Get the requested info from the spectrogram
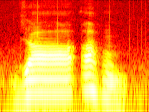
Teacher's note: جہاں بھی الف آئے اور بعد میں وہ الف حمزہ شروع ہو جائے، جاءہم، وہاں آ پڑھنا پڑتا ہے، لمبا کرنا پڑتا ہے، ورنہ جا مل جاتا ہے بعض دفعہ ایک الف میں ہی تبدیل ہو جاتا ہے.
